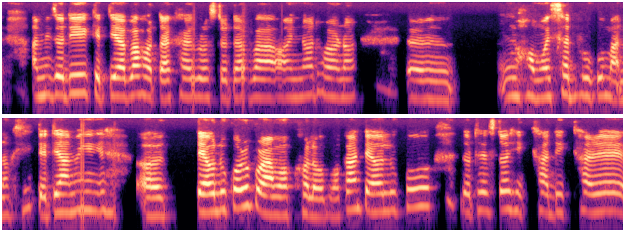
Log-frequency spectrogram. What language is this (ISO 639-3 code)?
asm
